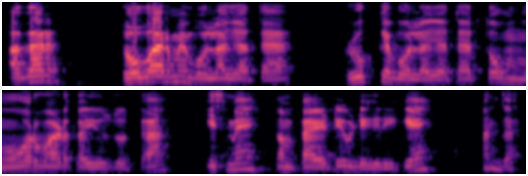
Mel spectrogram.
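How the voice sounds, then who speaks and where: A man's voice: on the high side, moderate pace, a bit bright. Man teaching grammar, muffled audio. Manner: explains step by step, repeats "ठीक है" and asks rhetorical "क्या" questions. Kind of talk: classroom-style grammar lesson.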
